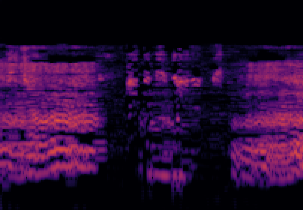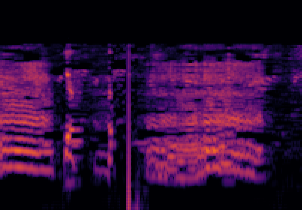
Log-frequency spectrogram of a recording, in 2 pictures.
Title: OLD MAN SNORING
